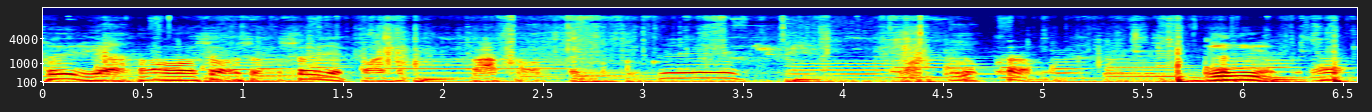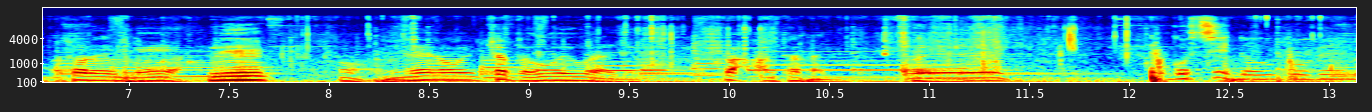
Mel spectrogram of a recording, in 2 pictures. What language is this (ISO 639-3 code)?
jpn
